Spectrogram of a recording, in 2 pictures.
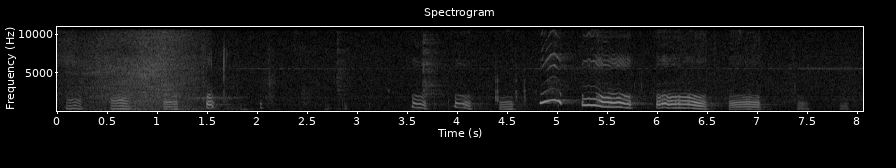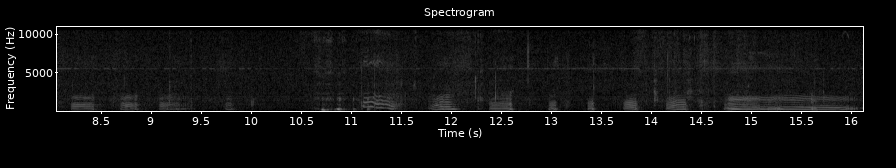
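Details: Border Collie puppies just over two weeks old, including Bailey, born April 18th 2014, well fed and wanting to sleep; repeated thin, rising-and-falling whimpers and squeals in bursts throughout, with some overlapping, and brief handling noise at the start.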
